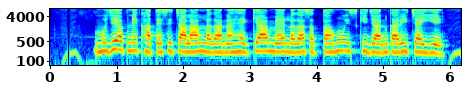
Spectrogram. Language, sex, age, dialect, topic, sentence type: Hindi, female, 18-24, Garhwali, banking, question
